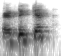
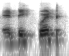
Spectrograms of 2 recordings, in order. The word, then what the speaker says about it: etiquette: And also etiquette, as she mentioned it as etiquette. It's not etiquette, it's etiquette. Right?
